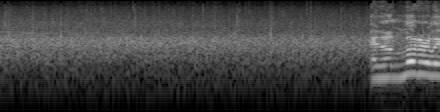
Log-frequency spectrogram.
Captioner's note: cheers and applause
